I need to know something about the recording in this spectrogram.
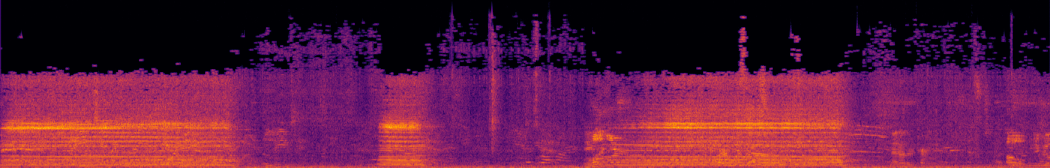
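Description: Train air horn sounding a long blast, a short one and another long one for a road crossing, over the steady rumble of the moving passenger car.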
